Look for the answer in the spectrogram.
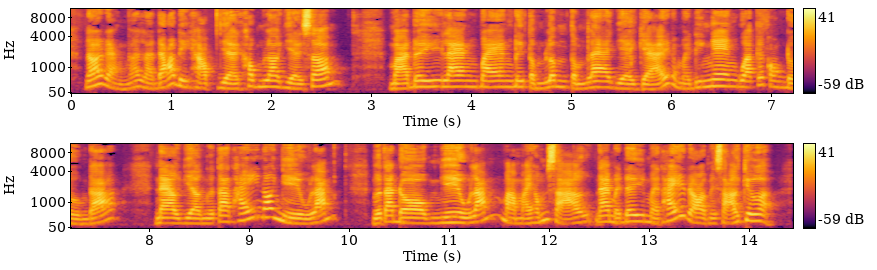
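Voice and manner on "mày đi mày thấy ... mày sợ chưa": ordinary talk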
